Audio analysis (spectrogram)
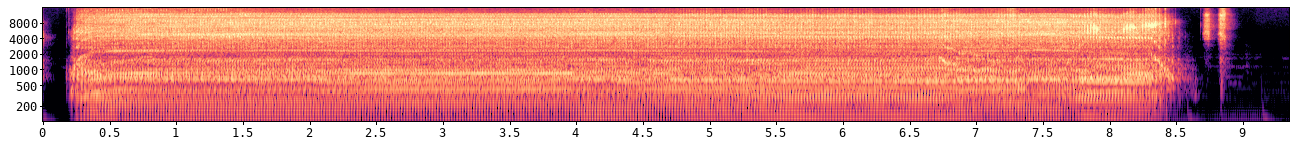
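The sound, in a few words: Aspiring Airflow 2 car air compressor running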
